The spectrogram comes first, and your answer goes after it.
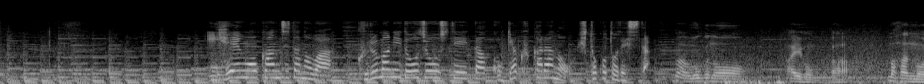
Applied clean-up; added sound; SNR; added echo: none; Harp; 17 dB; none.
